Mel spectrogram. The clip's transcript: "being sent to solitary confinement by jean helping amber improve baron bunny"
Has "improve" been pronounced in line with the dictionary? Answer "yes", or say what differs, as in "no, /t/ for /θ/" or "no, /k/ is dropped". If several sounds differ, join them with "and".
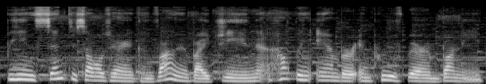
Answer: yes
